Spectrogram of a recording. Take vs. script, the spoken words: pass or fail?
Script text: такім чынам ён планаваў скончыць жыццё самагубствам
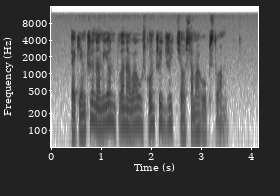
pass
